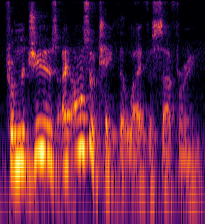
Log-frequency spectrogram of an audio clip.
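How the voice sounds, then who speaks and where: An American writer-performer reads his own new comic script as a staged monologue before a small live audience. He is wry and self-deprecating, pausing deliberately around punchlines, his voice on the high side with wildly swooping pitch. The live room recording is noisy.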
